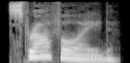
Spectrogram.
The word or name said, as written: strophoid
